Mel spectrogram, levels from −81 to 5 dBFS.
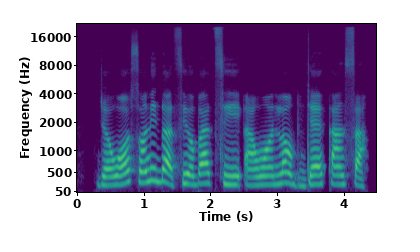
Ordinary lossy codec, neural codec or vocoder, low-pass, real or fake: none; autoencoder, 48 kHz, 32 numbers a frame, DAC-VAE, trained on Japanese speech; none; fake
